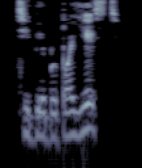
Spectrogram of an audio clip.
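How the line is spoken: Quiet. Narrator (Russian): тихо сказал Делиль

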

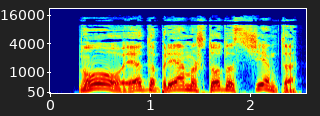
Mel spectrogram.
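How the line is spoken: Roaring. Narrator (Russian): взревел Десс

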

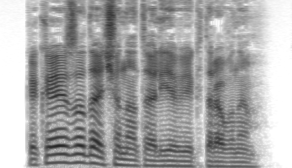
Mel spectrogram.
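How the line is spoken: Surprisingly calm question. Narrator (Russian): спросил он и сам удивился, что голос звучит спокойно

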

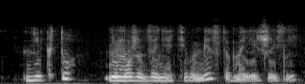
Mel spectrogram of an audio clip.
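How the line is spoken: Quiet reply. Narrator (Russian): ответила Тони тихим голосом

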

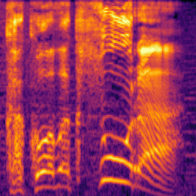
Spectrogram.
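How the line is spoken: Surprised yell. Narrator (Russian): удивленно заорал Горлух

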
